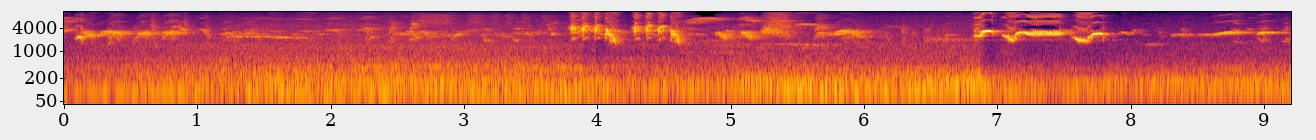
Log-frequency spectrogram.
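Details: Caged Orange-headed thrush in North Bali, Indonesia, giving soft scattered whistles, then two bursts of loud, scratchy, rapid notes mixed with sweet slurred whistles, against a persistent low hum.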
